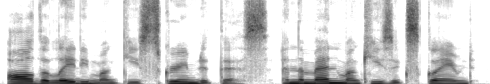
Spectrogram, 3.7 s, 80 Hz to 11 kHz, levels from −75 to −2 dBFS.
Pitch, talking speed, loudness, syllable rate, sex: 205 Hz, 195 wpm, -16 LUFS, 5.3 syllables/s, female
